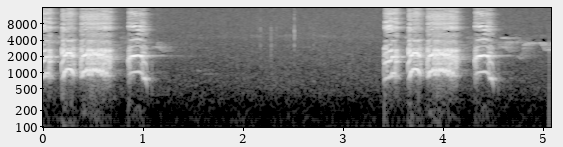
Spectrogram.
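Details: Red junglefowl rooster, recorded as a lure call for bird traps, crowing twice about three seconds apart. Each crow is a quick harsh four-syllable phrase ending in a short clipped note, with silence between the crows.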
